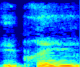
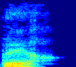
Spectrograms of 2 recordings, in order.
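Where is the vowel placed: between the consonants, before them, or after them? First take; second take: before, after; between. First: A vowel comes before and after the consonants. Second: A vowel sits between the two consonants. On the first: The speaker calls it wrong. "ou épré" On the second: The speaker calls it right. "On va mettre le E muet entre les consonnes. On va dire père"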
